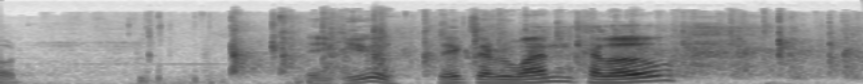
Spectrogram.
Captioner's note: applause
